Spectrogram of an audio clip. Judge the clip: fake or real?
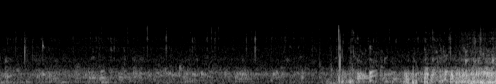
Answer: real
